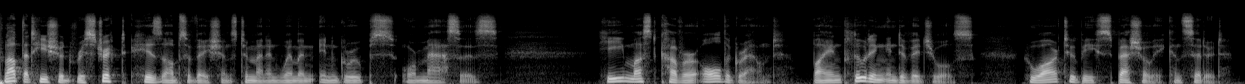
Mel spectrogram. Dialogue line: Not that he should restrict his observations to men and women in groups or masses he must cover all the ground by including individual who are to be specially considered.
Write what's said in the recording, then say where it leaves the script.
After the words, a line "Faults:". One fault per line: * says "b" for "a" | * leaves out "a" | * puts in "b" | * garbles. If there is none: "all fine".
Not that he should restrict his observations to men and women in groups or masses he must cover all the ground by including individuals who are to be specially considered.
Faults:
* says "individuals" for "individual"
